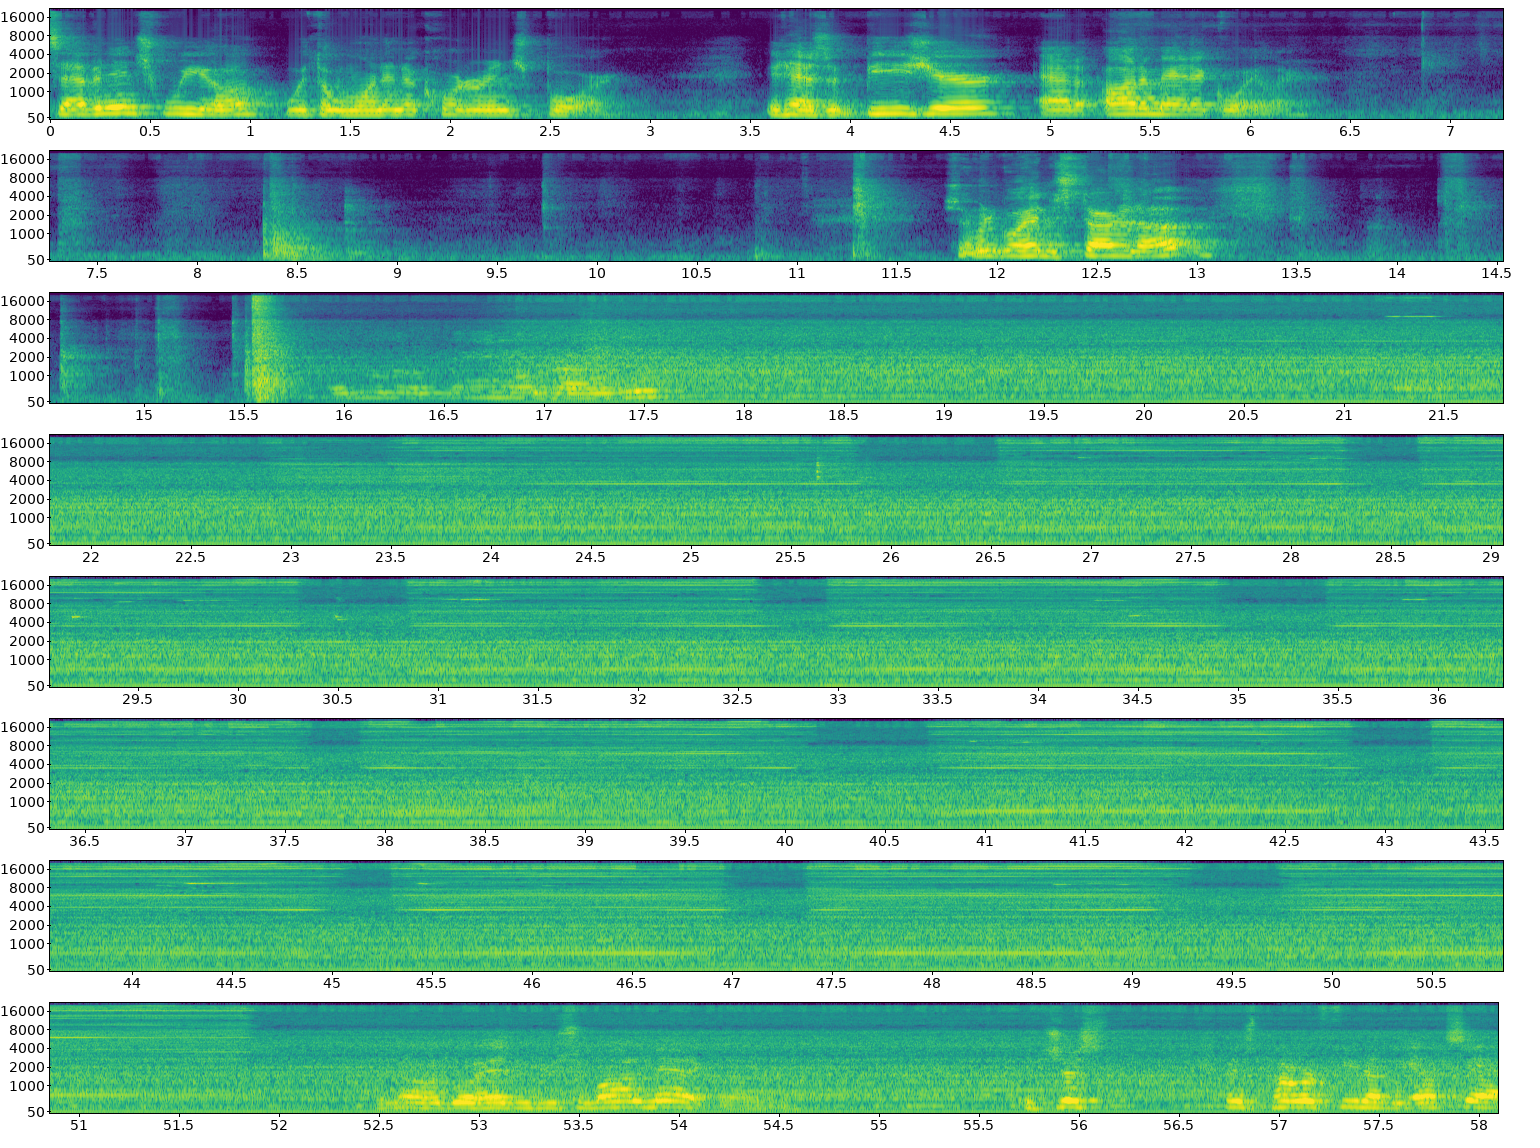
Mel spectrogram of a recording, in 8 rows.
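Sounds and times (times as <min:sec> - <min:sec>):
grinder motor hum: 0:15.8 - 0:58.0
high grinding hiss: 0:19.2 - 0:40.2.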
